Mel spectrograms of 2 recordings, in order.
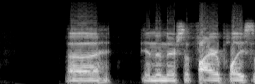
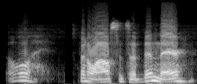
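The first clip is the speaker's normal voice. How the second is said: higher woman's voice, musing; 7 semitones higher than usual. Acted. Woman answering about the castle, higher woman's voice. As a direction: recall it as the woman, pitched up. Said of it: "a voice from a woman say".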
